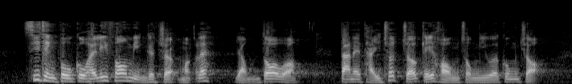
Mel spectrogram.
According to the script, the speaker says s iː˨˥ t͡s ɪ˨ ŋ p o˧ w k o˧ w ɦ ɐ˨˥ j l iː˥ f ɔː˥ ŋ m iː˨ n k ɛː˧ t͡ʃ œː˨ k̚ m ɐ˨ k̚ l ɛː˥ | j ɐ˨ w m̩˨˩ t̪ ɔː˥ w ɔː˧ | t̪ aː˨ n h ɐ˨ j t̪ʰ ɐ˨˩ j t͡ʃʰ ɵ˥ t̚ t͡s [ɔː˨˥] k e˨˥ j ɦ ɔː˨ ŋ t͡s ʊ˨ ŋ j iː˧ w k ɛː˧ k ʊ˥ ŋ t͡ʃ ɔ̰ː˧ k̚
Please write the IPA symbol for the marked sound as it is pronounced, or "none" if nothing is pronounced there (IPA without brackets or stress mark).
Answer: ɔː˨˥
